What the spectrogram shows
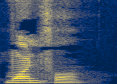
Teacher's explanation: the word stress is on the first syllable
